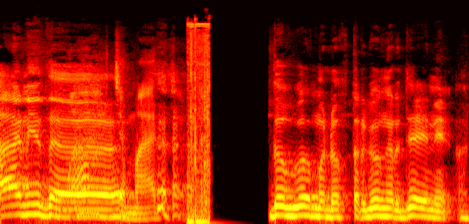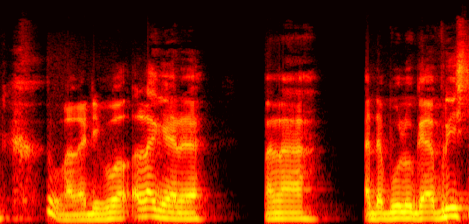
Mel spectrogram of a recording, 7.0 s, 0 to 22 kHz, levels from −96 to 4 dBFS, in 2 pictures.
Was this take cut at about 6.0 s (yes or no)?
no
